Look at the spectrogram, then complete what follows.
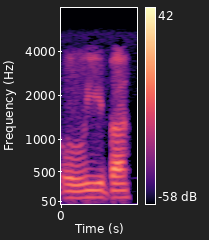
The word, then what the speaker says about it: Oliwa: They pronounce it Oliva, and it's their word for olive.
